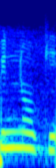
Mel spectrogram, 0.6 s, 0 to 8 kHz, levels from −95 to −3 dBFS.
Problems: low volume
